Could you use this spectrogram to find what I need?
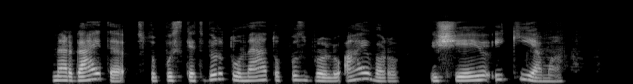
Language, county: Lithuanian, Klaipėda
